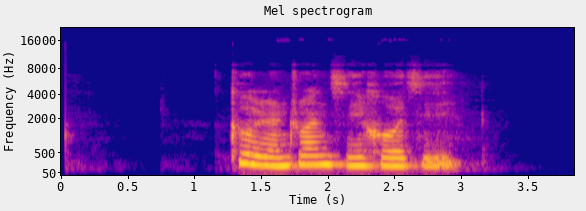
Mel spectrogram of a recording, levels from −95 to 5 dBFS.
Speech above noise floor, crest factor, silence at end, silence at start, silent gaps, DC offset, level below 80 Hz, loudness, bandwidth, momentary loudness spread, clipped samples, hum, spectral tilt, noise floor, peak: 60 dB; 14 dB; 0.85 s; 1.3 s; none; under 0.1%; -62 dBFS; -14 LUFS; 7.6 kHz; 12 LU; under 0.1%; none; -8 dB/octave; -73 dBFS; -2 dBFS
